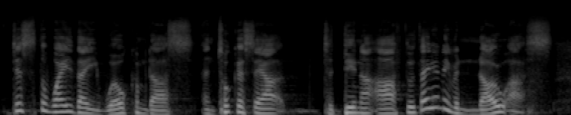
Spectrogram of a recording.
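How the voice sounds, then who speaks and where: A man with an Australian accent: high-pitched, dark and mellow in tone, lively in intonation, with dry, close sound, no echo and a very clean recording over a silent background. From Australia, western suburbs of Sydney. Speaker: pastor. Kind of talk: sermon. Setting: church. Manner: casual.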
